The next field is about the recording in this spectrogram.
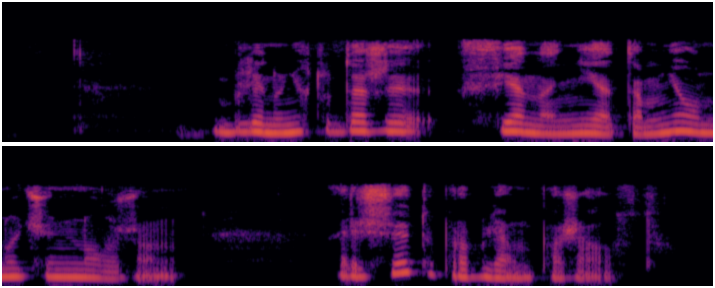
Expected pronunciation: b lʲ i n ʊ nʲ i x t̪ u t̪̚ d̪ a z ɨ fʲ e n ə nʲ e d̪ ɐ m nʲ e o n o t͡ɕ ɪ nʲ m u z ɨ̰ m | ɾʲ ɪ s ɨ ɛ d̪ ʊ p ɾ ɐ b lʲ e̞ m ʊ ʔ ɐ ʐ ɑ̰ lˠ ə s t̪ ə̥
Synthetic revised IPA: b lʲ i n ʊ nʲ i x t̪ u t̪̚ d̪ a ʐ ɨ fʲ e n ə nʲ e t̪ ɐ m nʲ e o n o t͡ɕ ɪ nʲ n u ʐ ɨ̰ n | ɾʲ ɪ ʂ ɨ ɛ t̪ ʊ p ɾ ɐ b lʲ e̞ m ʊ p ɐ ʐ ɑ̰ lˠ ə s t̪ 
